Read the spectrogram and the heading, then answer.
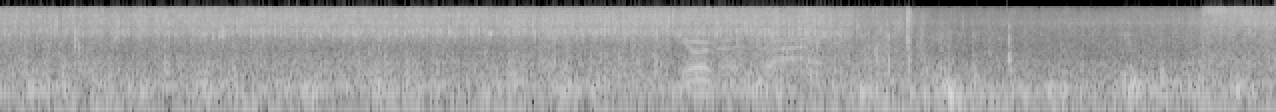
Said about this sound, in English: and he opens up the door where it's still pouring rain in the desert, and he just puts out the cigarette with the rain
